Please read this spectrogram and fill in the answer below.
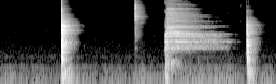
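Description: People gasping and sighing after downing shots of strong horseradish vodka: a sharp, loud exhale about a second in, a brief light click, then a long breathy 'aah' that fades, and another short sharp exhale near the end.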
